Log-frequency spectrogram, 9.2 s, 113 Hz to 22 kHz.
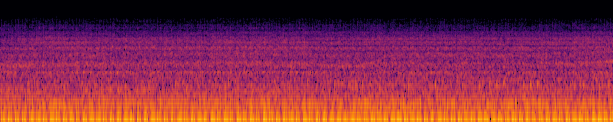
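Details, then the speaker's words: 1984 Yamaha Virago 1000 V-twin first start on choke after carburetor flooding fix, running on its freshly cleaned carbs; loping, steady, even idle with no stumbling or misfires, running really good. "Well, that fixes the problem. It runs pretty good, too. It's awesome. It's running really good."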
